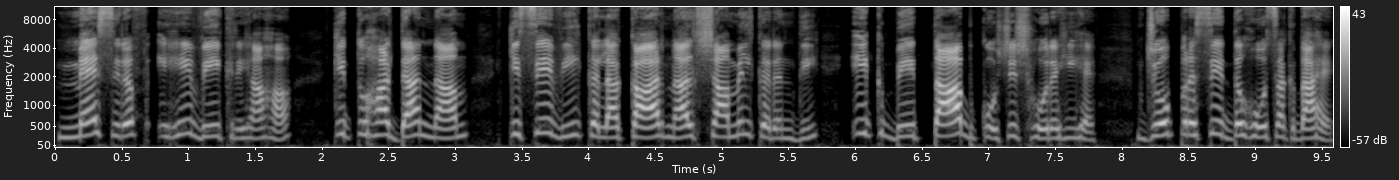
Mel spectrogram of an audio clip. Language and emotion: Punjabi, angry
